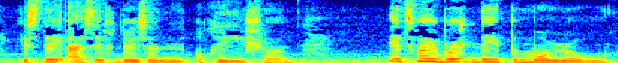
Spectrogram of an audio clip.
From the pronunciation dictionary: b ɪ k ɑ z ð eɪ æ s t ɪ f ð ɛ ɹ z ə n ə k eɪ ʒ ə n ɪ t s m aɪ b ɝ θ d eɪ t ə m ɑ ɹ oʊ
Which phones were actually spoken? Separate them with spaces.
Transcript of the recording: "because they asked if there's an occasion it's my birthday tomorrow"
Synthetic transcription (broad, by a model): k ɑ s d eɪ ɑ s ɪ f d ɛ ɹ s ə n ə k eɪ ʃ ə n ɪ t s m aɪ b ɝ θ d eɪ t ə m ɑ ɹ oʊ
